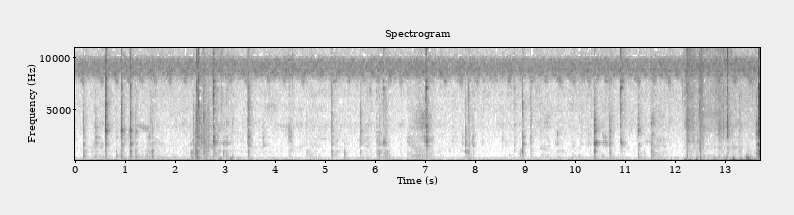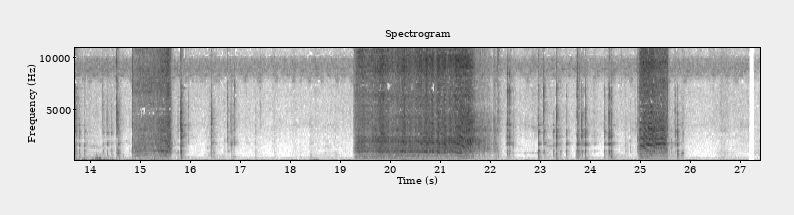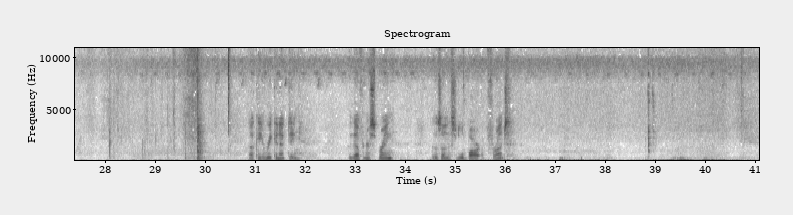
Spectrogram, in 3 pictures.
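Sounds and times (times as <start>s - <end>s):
cordless drill running: 14.8s - 15.8s, 19.3s - 22.2s, 24.9s - 25.6s.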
